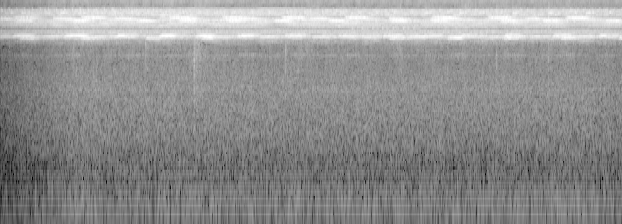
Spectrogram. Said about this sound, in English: Wow, that's pretty quiet by comparison. Yeah, you've lost the birds, you've lost the mammals, really you just have the background insects. I mean, it's just a night and day difference.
